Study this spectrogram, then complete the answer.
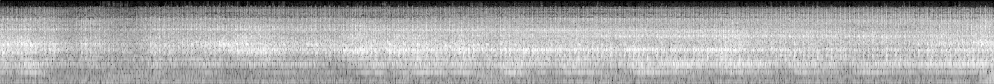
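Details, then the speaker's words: King Industrial scroll saw cutting wood with an air hose blowing sawdust clear: fast, even blade chatter about three strokes a second over air hiss; normal cutting. "okay now i'm going to cut this out and just show you how easy this is the air hose goes right about there so it's going to blow all that sawdust out of the way so i can see again"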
